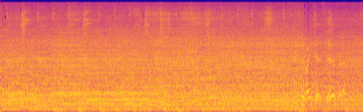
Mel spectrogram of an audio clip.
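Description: A vehicle engine roars steadily while driving over sand.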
